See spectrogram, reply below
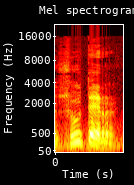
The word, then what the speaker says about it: Shutter: Se escribe S-H-U-T-T-E-R, Shutter o Shooter, como la quiera leer.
